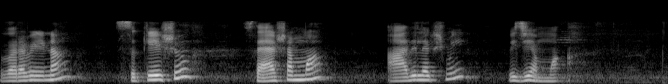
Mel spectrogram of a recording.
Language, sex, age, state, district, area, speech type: Telugu, female, 45-60, Andhra Pradesh, Nellore, rural, spontaneous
